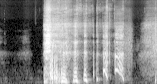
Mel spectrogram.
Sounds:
Laughter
